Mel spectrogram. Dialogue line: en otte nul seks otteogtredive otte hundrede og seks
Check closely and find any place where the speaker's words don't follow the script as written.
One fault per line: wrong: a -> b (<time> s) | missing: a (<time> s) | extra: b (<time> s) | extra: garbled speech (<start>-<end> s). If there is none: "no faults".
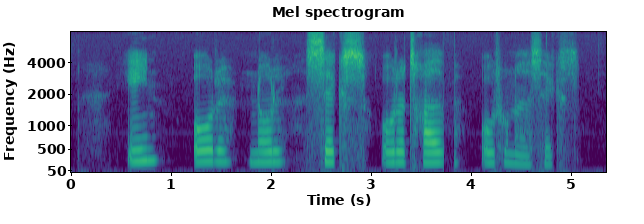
no faults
